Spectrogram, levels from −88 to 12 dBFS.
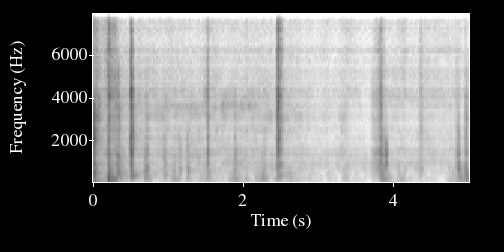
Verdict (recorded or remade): remade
